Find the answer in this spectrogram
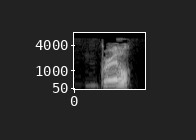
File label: "grille", English; nouns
